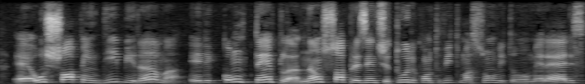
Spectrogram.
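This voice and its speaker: A man's dark, mellow voice, high in pitch, at a moderate pace with lively intonation. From Blumenau, Santa Catarina, southern Brazil. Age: 40s. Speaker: entrepreneur, construction business owner. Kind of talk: podcast interview.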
